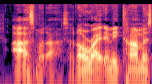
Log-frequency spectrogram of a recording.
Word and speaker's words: Asmara: those who are wondering that's how I was told to pronounce the city asada so don't write any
